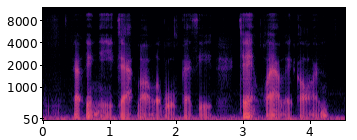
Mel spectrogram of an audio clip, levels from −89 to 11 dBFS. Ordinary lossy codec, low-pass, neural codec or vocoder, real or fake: none; 9.9 kHz; autoencoder, 22.05 kHz, a latent of 192 numbers a frame, VITS, trained on many speakers; fake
